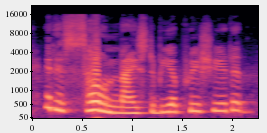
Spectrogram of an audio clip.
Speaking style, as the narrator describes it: sighed Anne rapturously

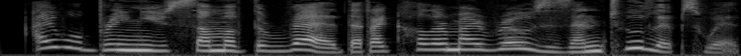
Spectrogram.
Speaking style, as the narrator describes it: cried the Red Ryl

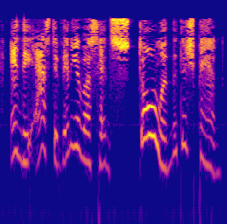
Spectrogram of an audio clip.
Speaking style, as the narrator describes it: continued Corporal Waddle indignantly

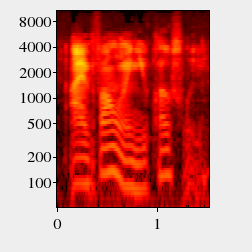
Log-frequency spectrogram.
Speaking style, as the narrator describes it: I answered

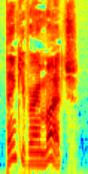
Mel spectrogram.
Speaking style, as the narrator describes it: said the monarch brightly

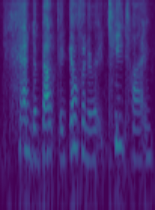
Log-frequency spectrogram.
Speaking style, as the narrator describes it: chuckled unrepentant Dan

